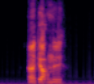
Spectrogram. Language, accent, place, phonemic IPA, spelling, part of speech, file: French, France, Lyon, /ɛ̃.kaʁ.ne/, incarner, verb, LL-Q150 (fra)-incarner.wav
- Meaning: 1. to incarnate 2. to embody, to personify 3. to play (act as a certain character) 4. to ingrow (become ingrown) (of a toenail or fingernail)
